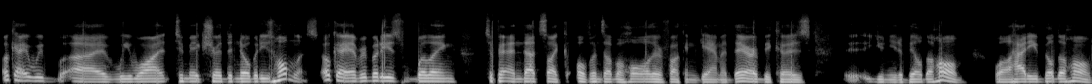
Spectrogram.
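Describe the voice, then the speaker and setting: Dry and close with no echo, a man talks at a very fast pace with very even loudness and ordinary pitch variation. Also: medium pitch for a man. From Ukraine. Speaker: comedian and sketch writer. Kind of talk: casual chat.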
